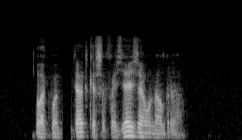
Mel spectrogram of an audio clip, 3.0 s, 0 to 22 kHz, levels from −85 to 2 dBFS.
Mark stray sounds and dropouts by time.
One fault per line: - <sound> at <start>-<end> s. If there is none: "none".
- dropout at 0.8-0.9 s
